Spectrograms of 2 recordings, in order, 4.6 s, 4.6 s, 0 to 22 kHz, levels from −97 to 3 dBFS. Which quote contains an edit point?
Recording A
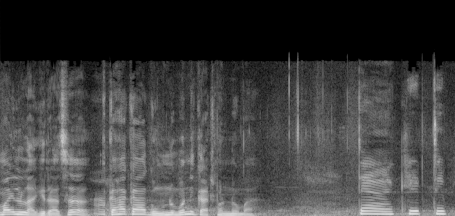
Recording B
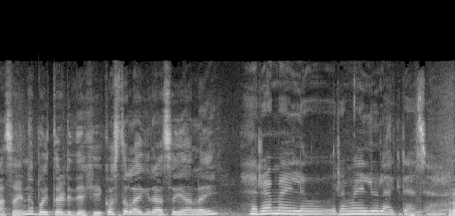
A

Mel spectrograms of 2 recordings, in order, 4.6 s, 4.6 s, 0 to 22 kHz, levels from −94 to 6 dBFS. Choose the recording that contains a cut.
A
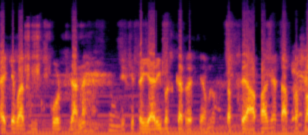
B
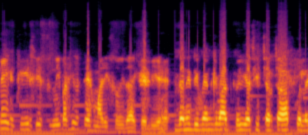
B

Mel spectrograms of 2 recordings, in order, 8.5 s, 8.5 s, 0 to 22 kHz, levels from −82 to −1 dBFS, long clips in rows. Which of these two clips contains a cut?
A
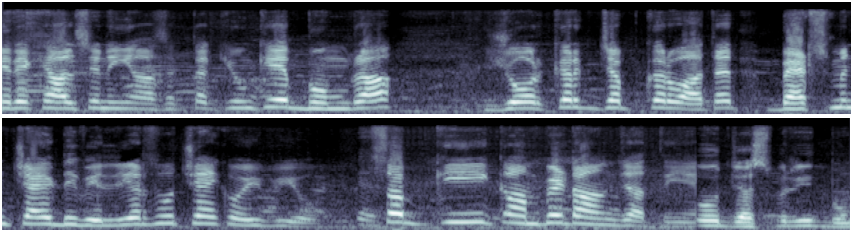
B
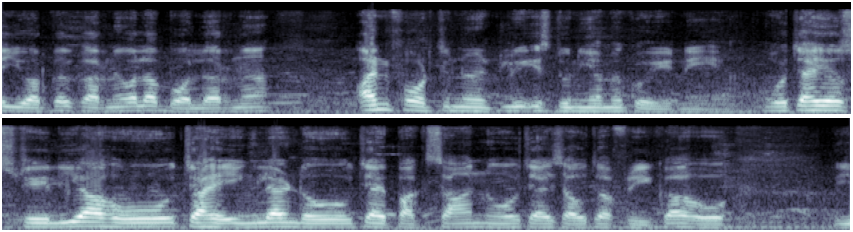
A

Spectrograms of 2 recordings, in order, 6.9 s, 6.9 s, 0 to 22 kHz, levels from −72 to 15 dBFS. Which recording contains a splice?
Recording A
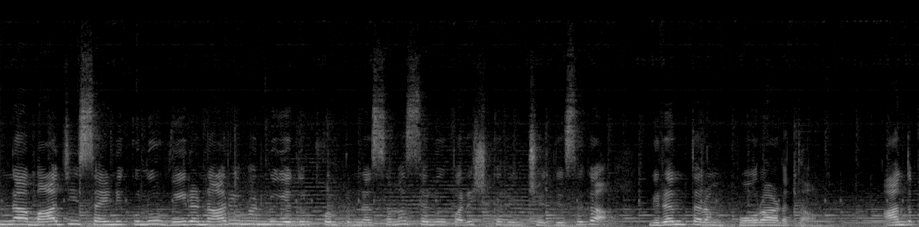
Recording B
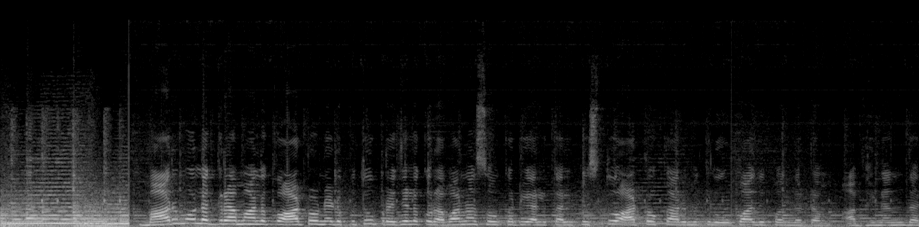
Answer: B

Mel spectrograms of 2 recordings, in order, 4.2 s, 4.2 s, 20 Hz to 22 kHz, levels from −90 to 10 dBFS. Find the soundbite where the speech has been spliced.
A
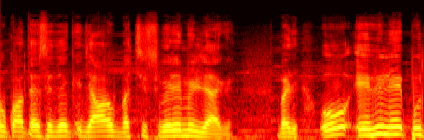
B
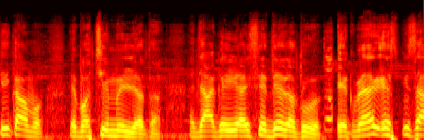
B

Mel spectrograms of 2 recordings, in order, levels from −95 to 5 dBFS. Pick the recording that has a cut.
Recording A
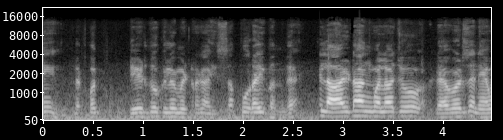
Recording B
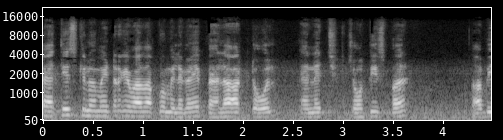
A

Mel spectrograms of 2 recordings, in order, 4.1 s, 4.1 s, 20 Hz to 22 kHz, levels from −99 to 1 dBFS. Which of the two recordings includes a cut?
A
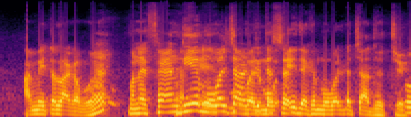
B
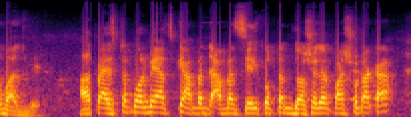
B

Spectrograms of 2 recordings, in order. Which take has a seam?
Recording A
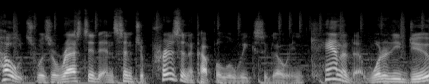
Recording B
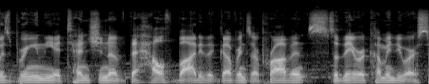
B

